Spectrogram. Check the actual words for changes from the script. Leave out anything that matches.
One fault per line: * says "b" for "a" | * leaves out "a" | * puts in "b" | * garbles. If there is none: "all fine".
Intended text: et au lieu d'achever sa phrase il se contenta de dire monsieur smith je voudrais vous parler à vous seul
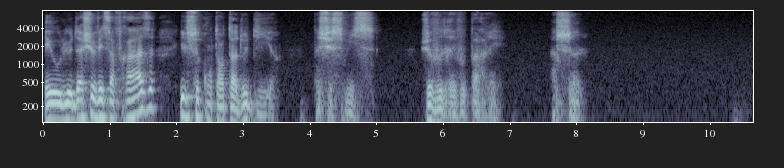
* leaves out "vous"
